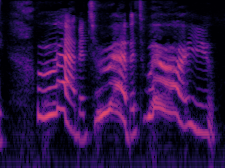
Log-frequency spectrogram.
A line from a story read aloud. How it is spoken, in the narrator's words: he howled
